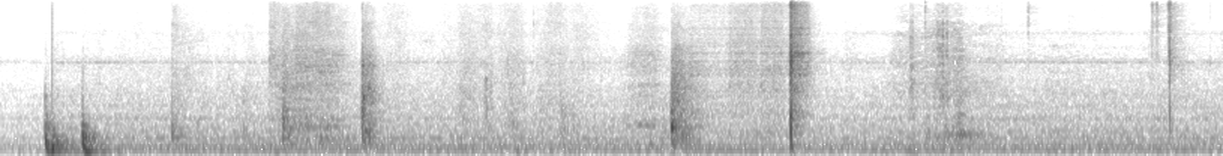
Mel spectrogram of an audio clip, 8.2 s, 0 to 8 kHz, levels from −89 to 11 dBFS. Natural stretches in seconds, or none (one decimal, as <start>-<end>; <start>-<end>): 0.0-4.6; 5.4-8.2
